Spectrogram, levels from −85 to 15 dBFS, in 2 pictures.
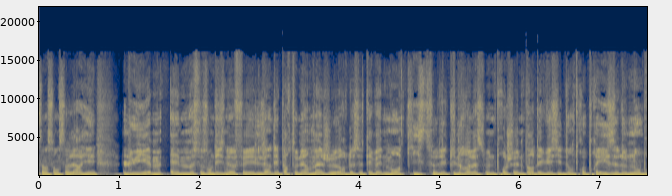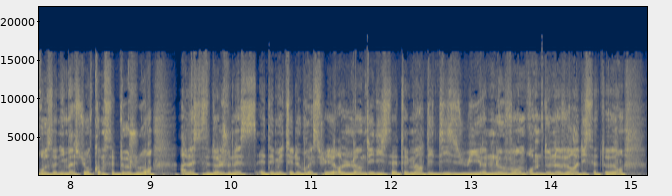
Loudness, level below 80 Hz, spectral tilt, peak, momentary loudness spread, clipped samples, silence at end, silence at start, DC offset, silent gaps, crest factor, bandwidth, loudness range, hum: -11 LUFS; -24 dBFS; -4.5 dB/octave; 0 dBFS; 2 LU; under 0.1%; 0.05 s; 0 s; under 0.1%; none; 10 dB; 16.5 kHz; 1 LU; none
